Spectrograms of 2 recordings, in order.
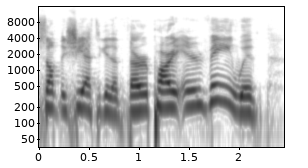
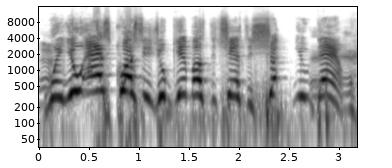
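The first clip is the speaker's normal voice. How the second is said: loud, high yelling overloading the mic; clipping distorted mic; 8 semitones higher, 9 dB louder than usual. Real, not acted. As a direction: shout straight into the mic, distorting. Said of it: "Stop yelling into the mic".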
